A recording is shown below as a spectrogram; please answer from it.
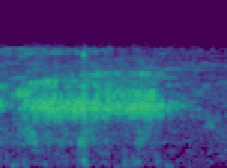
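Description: Trading card being handled: a brief sliding, rustling sound lasting about a second and a half, stopping shortly before the end.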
